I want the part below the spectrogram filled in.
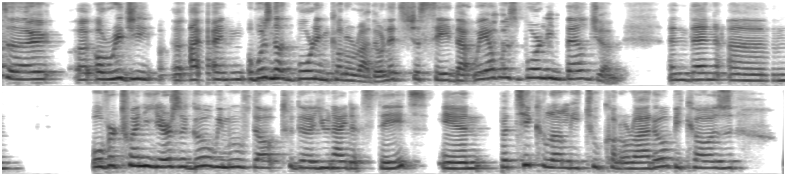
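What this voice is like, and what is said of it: Non-American foreign accent. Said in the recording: “You obviously don't have an American accent”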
